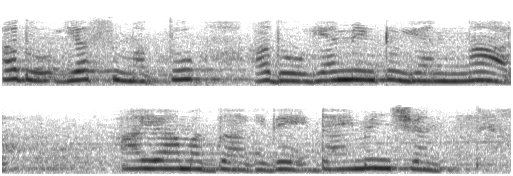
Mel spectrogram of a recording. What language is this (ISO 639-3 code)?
kan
